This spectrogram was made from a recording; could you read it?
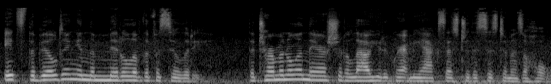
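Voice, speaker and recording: An actress in a video game playing a tough, terse female field operative who gives tactical orders in a businesslike, measured way. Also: on the low side, warm tone, slight background noise, natural voice.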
